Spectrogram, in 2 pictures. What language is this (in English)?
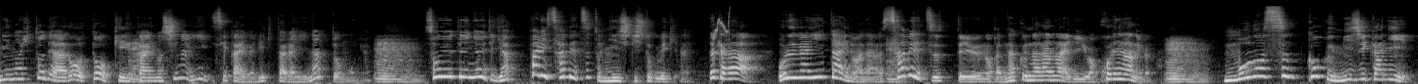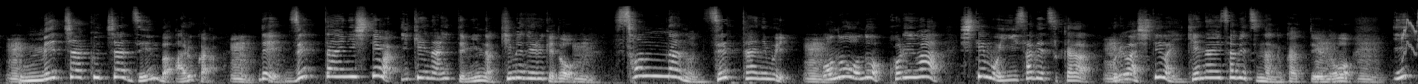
Japanese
